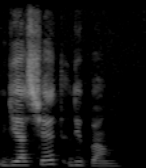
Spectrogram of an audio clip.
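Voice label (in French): "du pain", French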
